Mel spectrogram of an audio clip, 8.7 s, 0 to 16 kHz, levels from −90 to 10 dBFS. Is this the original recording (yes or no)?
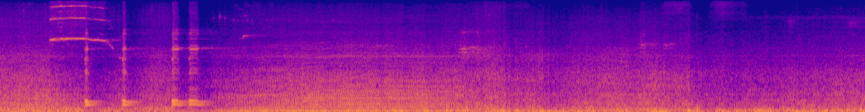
yes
